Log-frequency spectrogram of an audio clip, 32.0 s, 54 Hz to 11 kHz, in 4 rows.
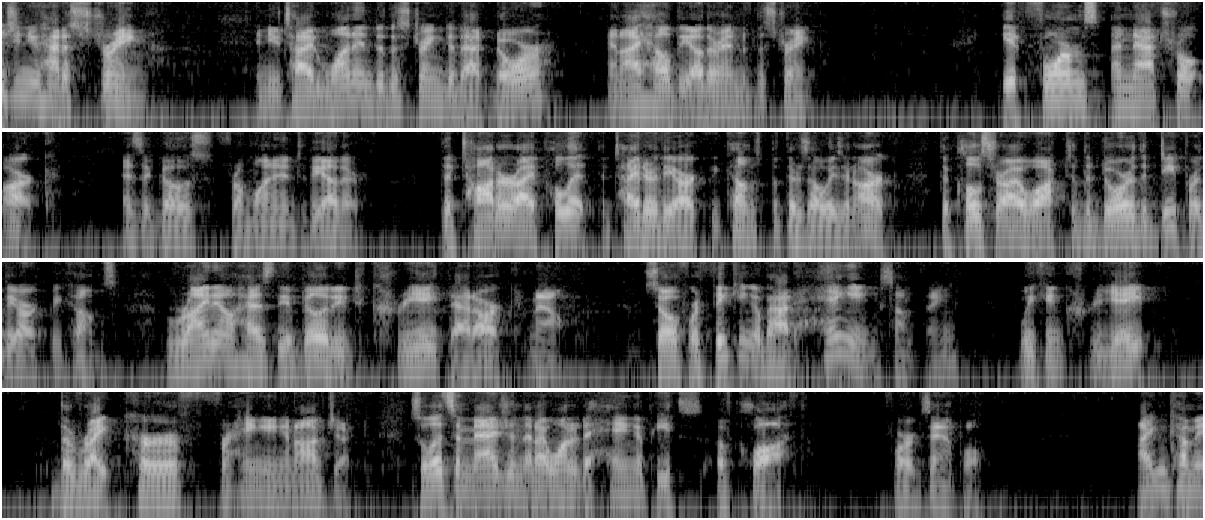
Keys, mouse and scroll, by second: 31.3 click, 31.4 click.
